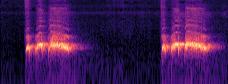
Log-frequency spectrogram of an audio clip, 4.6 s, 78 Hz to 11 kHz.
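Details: Spotted dove female uttering two kuk 2 style phrases: soft, quick stuttered coos that lead into a drawn-out mellow coo which fades away, the phrases some two and a half seconds apart, with no other sounds.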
